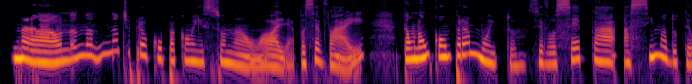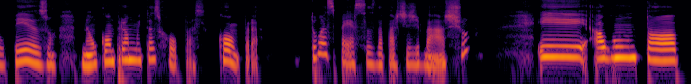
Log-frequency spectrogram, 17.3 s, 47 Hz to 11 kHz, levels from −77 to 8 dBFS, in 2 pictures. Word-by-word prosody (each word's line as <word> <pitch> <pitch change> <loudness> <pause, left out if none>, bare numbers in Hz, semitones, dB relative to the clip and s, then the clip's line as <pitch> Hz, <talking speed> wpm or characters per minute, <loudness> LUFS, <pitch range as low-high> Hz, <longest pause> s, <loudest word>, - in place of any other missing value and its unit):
Não, 205 -6 +6
nã 225 +4 -1
nã 305 +1 0
não 340 +10 -5
te - - -13
preocupa 250 -9 -4
com 220 0 -3
isso, 200 0 -3
não. 160 - -2
Olha, 135 - -3
você 185 +5 -3
vai, 155 - -4 0.4
então 240 +1 +6
não 260 +4 +8
compra 285 +3 +2
muito, 205 - 0
se 195 +6 -6
você 180 +7 -3
tá 205 -3 -1
acima 275 - +1
do 200 -3 -7
teu 165 -3 -8
peso, 190 -6 -1 0.3
não 160 0 +1
compra 210 +4 0
muitas 230 +1 -2
roupas. - - -12
Compra 210 -5 -2 0.7
2 325 +5 -4
peças 175 +1 -8
da 170 0 -7
parte 160 +3 -9
de 170 +1 -7
baixo, 165 - -5 0.9
e 275 -1 +3
algum 265 +2 +5
top 225 -1 +5
220 Hz, 130 wpm, -22 LUFS, 180-260 Hz, 0.9 s, não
